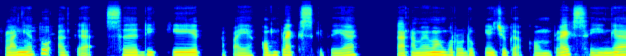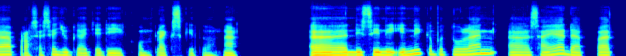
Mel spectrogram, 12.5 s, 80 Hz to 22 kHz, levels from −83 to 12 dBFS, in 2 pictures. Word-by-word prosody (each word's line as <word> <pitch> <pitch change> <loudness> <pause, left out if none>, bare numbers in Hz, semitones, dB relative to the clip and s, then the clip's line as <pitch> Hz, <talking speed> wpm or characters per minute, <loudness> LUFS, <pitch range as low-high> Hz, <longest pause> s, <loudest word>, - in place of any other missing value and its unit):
plant-nya 150 +3 +2
tuh 230 - +2
agak 140 0 -4
sedikit, 150 0 0 0.2
apa - - -6
ya, 125 0 -3
kompleks 150 +1 +1
gitu 125 +1 -12
ya 155 +5 -1 0.4
karena 135 +2 +2 0.2
memang 150 +1 +5
produknya 135 -1 -3
juga 135 0 0
kompleks 140 +8 +1
sehingga 150 +6 +2
prosesnya 130 +7 -4
juga 140 -4 -3
jadi 125 -1 -4
kompleks 130 -1 -2
gitu. 120 +2 -12 0.2
Nah. 125 -2 0 0.7
Eee, 150 +1 +7
di 155 0 +2
sini 155 0 +3
ini 205 +7 +2
kebetulan, 185 +3 0 0.2
eee, 155 0 -1
saya 165 +10 +2
dapat, 155 -2 -1
150 Hz, 140 wpm, -25 LUFS, 135-155 Hz, 0.7 s, Eee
